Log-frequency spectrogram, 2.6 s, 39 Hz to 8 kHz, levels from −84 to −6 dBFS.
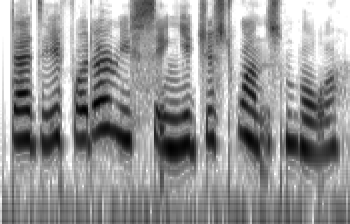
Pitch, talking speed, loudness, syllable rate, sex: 275 Hz, 205 wpm, -15 LUFS, 4.4 syllables/s, female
